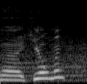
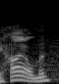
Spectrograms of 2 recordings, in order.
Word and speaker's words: Heilman: Anyway, Benjamin Heilman, or excuse me, Heilman. I always get that wrong.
